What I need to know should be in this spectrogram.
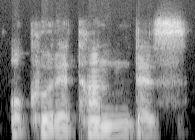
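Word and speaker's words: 遅れたんです: In spoken Japanese, the no is often shortened to n. So you'd say densha ga okuretan desu. So it kind of fixes itself to the last syllable of the previous word.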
